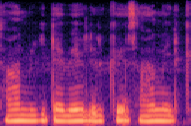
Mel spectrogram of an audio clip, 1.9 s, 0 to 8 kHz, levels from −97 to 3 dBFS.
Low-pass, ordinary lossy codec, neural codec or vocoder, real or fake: none; none; none; real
